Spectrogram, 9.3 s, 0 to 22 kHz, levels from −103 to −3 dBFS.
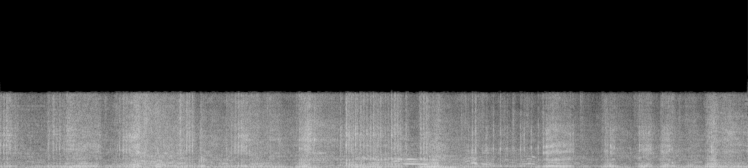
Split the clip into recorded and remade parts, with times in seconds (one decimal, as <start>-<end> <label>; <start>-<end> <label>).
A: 0.0-1.6 recorded; 1.6-5.0 remade; 5.0-5.7 recorded; 5.7-8.8 remade; 8.8-9.4 recorded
